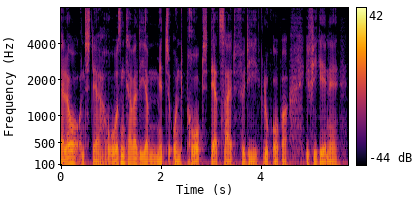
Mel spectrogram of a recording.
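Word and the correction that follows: Iphigénie: en Tauride, wenn ich das jetzt richtig ausgesprochen habe. Iphigen? – Iphigenie. – Iphigenie, okay.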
